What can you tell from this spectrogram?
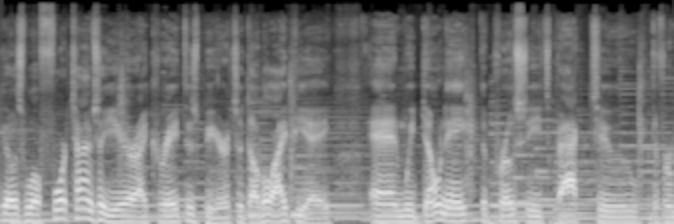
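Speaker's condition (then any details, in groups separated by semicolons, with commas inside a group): No condition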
